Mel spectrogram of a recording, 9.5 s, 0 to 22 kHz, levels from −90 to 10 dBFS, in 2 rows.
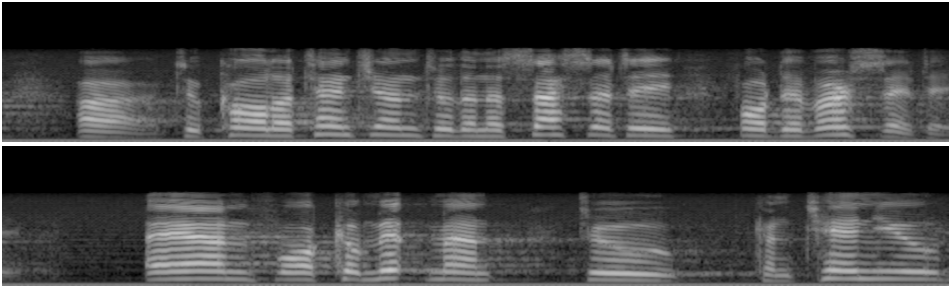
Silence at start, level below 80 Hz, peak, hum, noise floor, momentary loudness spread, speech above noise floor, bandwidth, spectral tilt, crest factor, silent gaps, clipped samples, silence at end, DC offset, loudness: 0 s; -44 dBFS; -2 dBFS; none; -44 dBFS; 17 LU; 22 dB; 5.8 kHz; -7.5 dB/octave; 20 dB; none; under 0.1%; 0 s; 0.1%; -21 LUFS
